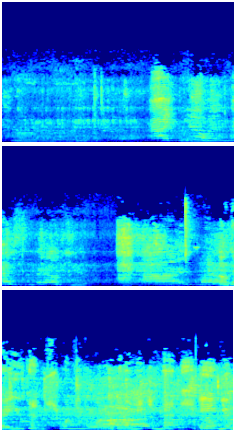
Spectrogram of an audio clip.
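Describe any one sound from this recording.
Video game sounds play from a television's speakers.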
